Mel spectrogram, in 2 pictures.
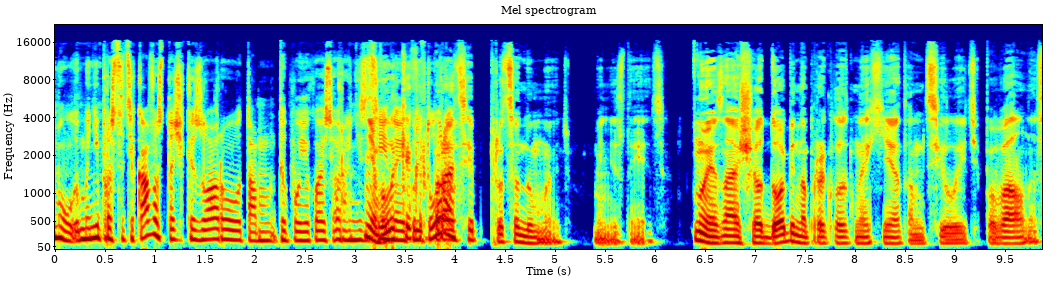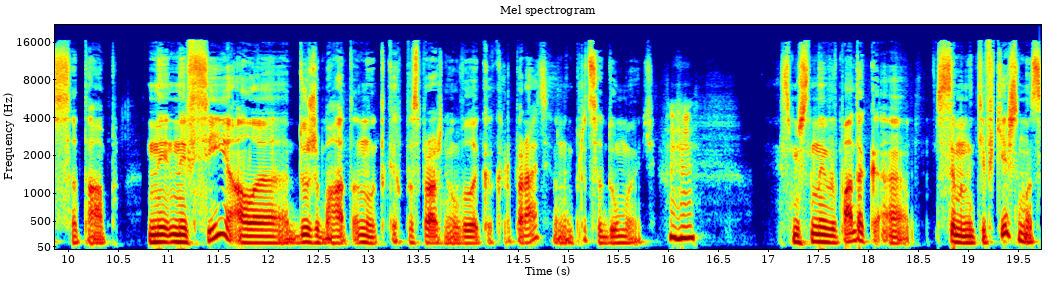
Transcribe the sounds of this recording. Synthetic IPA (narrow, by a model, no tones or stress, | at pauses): numenʲipɾɔst̪ɔt͡sʲikɑʋɔst̪ɔt͡ʃkɪzɔɾʊt̪ɑmt̪ɪpʊjɐkɔjɔsʲɔrɦɐnʲiznɐiʋʲielˠɪjkʲikʊklɔrt̪upɔɾat͡sʲijipɾɔt̪sɛd̪umɐ̰jʊ̰tʲ | mḛnʲḭzd̪ɐ̰jɛ̰t͡sʲːɐ̥ | nujaznɑjʊʃt͡ʃɔːd̪ɔbʲinɐpɾɪklˠɐd̪nɪxjɛt̪ɑmt͡sʲḭlˠɪ̰jtʲi̥pɐʋɛlˠnɛ̰sːɛt̪ɑ̰p | nɪnɛwsʲiɐ̰lˠɛd̪uʒɛbɐɦɑt̪ɔ̰nut̪ɐ̥kɪxpɔspɾɑ̰ʒnʲɪmʊ̰ʋelˠɪkɪxkʰɔrpɔɾɑt͡sʲijʋɔnɪpɾɔt̪sɛd̪umɐ̰jʊ̰t̩ʲ | ɦ̩ | sʲmʲiʃnɪnɪjʋɪpɑd̪ɔkə̰ | sɪmnɐtʲifʲkʲɪʃnɪmʊ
